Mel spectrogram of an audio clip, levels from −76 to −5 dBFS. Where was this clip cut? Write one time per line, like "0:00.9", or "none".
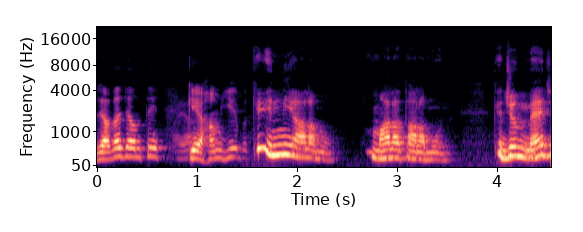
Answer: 0:01.2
